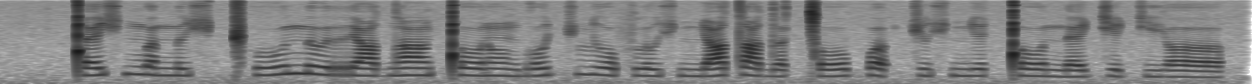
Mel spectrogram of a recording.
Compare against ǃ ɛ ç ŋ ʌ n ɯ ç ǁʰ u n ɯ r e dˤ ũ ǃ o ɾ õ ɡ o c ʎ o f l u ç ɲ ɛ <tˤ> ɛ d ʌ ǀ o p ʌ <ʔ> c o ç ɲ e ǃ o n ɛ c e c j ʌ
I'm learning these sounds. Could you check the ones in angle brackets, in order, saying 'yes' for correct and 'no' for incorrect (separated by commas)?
yes, yes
